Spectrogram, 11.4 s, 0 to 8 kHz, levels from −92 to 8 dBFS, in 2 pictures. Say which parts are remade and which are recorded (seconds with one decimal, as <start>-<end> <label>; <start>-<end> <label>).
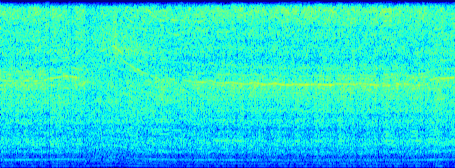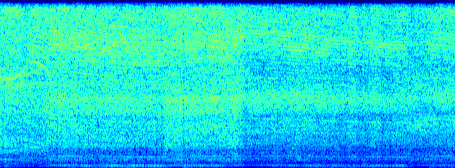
0.0-11.4 recorded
